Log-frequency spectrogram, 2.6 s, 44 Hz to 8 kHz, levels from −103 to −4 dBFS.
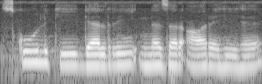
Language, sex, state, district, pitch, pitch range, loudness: Hindi, female, Haryana, Jhajjar, 140 Hz, 135-145 Hz, -16 LUFS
